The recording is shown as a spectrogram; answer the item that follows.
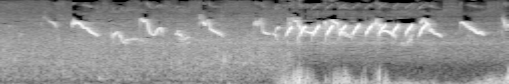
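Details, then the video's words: White-eye in the wild singing a fast, high, thin twittering of slurred chirps, about three notes a second, with low rustling thumps in the background. "Suara Burung Pleci"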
